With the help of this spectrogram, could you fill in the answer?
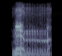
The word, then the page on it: nim: British English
